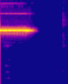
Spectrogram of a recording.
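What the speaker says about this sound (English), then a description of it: "the fire alarms go off" Smoke or fire alarm blaring one loud, shrill electronic beep for about half a second, then silence and a faint short chirp after it.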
